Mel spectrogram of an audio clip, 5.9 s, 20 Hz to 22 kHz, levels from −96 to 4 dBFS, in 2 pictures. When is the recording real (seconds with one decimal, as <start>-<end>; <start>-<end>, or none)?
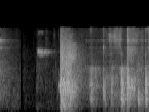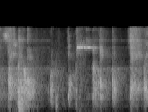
0.0-1.7; 4.0-4.7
